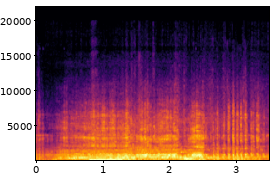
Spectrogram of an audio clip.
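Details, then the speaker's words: Tuttio Soleil 01 electric dirt bike, 2000W brushless motor: motor whine rising with speed under loud raspy buzz of chain rubbing the chain guard/guide; occurs with light rider not compressing suspension, goes quiet with heavier rider. "That's the that loud noise is the chain rubbing the chain guard. And since I'm not heavy enough to compress the suspension, uh my dad, which is a little bit heavier, weighs it down and it doesn't make the noise for him."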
